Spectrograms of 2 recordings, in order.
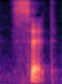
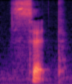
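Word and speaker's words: sept: in English so again set no notice that the p is not pronounced it's essentially a silent letter so again we get the sound set the pronunciation of the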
